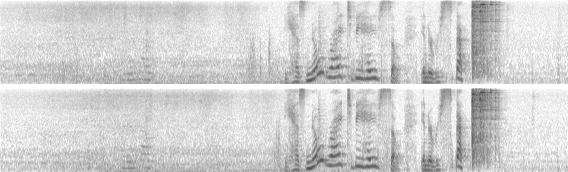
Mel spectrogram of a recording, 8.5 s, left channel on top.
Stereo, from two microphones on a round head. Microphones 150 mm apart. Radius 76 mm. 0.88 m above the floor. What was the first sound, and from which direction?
A child speaking, 60° right (ahead or behind).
